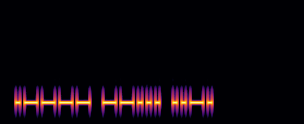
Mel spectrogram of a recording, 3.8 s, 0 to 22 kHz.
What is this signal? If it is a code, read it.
Morse code, heard as a keyed tone, about 21 wpm, 700 Hz. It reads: 17F
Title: Practice QSO - Exchange 2 - Info - 22wpm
